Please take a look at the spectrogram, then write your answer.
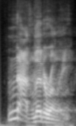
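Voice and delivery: dropped low after the hype; low, understated comic aside; deadpan aside. Acted. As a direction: toss it off as a low disclaimer.

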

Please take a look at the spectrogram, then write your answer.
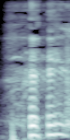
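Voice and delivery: short loud cackle; loud laugh. Real, not acted. Teasing unsmiling mum, a loud laugh. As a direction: burst out laughing loudly.

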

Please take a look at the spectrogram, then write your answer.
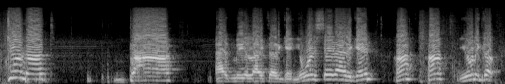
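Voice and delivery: high, rapid-fire goading; mock confrontation. Player challenging red sheep that bah at him, goading. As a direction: pick a playful fight, pushing each challenge.

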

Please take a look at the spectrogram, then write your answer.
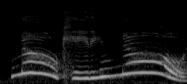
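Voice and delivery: high, loud, slow no; scolding. Acted. Girl scolds the dog again, high, loud and slow. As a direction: drag out the telling-off. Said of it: "said Sarah Ann".

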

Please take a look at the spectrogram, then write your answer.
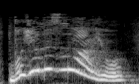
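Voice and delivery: put-on high child-like pleading voice; naive Telesyk. Telesyk asks Olenka to show him, high and naive. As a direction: innocently ask to be shown. Telesyk feigns not knowing how.

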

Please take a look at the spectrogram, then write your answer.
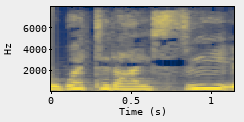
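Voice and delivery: plain reading voice

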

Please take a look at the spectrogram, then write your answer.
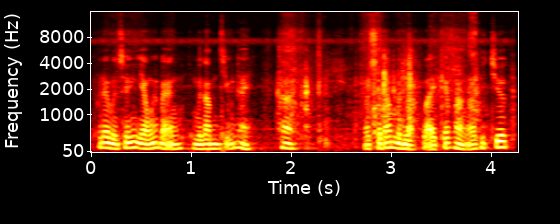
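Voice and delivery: ordinary talk, nothing marked

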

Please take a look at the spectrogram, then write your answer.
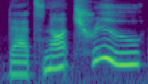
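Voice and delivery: a huffy, drawn-out protest; indignant protest. A narrator's reading. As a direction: drag out the denial, offended. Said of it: "countered Wind".

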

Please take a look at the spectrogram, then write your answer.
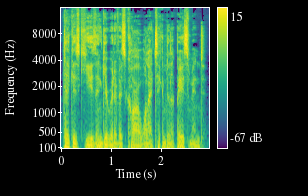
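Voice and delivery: ordinary talk

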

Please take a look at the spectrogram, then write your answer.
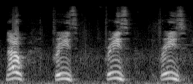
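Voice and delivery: loud, sharp one-word bursts; urgent commands. Real, not acted. Player yelling at enemies in the game, urgent commands. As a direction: call out urgent orders in a fight.

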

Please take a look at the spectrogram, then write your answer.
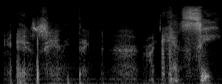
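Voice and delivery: hushed, breathless whisper. Real, not acted. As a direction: whisper scared in the dark. Blinded in the dark game.

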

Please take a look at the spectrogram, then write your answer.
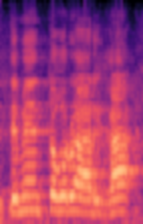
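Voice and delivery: ordinary delivery

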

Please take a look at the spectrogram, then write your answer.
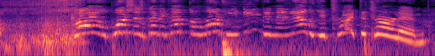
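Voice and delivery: high, urgent play-by-play; excited race call. Real, not acted. Commentator watching one car try to turn another, excited.

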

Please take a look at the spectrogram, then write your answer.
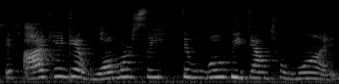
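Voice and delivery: a steady read-aloud storybook voice; reading to children. Acted. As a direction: read it to the kids like a bedtime story. Reading picture book aloud.

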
